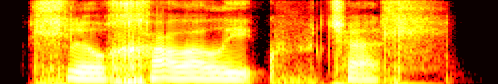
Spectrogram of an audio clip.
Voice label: We will color ɬux̌alalikʷ cəɬ, Lushootseed; cedar

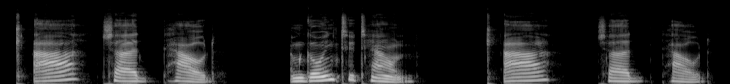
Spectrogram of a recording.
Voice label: Im going to town, conversational Lushootseed

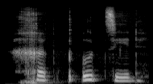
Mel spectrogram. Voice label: knee, Lushootseed

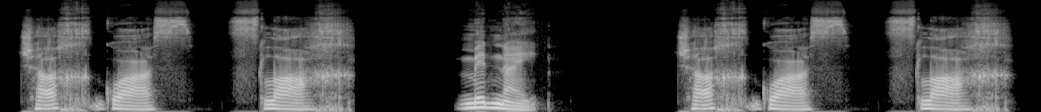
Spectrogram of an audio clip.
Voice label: midnight, Lushootseed; Conversational Lushootseed: Lessons 1-5

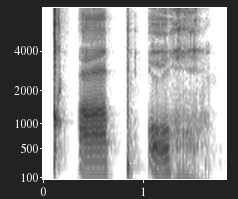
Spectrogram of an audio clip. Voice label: hazelnut, Lushootseed

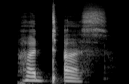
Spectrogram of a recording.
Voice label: "winter", Lushootseed

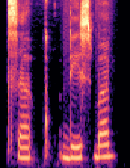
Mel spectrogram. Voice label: "fork", Lushootseed

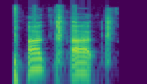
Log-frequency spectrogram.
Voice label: zero, Lushootseed

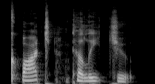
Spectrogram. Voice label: Shark, Lushootseed

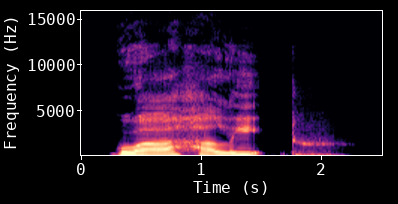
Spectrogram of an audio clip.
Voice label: Blessing "gʷəhəliʔtxʷ", Lushootseed; first salmon ceremony

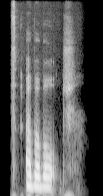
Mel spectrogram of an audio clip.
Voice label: Berry Basket, Lushootseed

